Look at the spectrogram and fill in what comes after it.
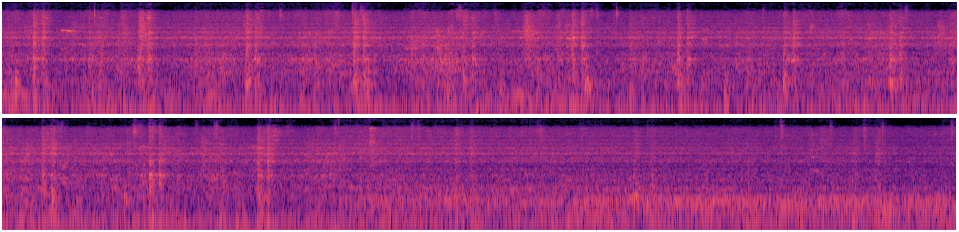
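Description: Diesel railcar running on a single track, heard from inside the cab: a steady engine and running rumble with clicks of the wheels passing over rail joints. The clicks thin out in the last several seconds as the low rumble swells.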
